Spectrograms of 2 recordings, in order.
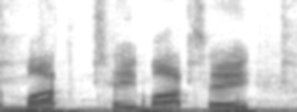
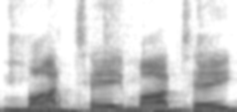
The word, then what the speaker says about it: Mate Mate: is type exclamation point mate mate into twitch chat now for the layman's out there that's m-a-t-e-m-a-t-e spelled like mate pronounced like mate each winner gets two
